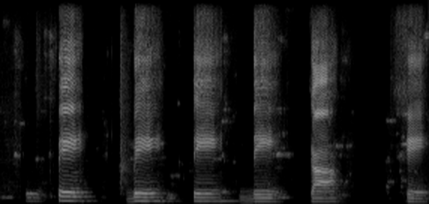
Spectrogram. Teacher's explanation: La oclusiva es una obstrucción total, ¿no? Cuando decimos P, B, T, normalmente cuando lo pronunciamos, nuestros labios están casi sellados.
